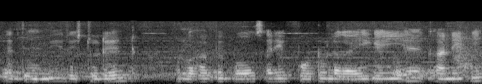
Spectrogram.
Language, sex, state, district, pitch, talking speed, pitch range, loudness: Hindi, male, Bihar, West Champaran, 135 Hz, 150 wpm, 130-140 Hz, -17 LUFS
